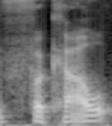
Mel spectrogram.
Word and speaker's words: Focal: These, of course, are the Focal, French company, so French pronunciation, Focal Bathys.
